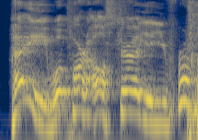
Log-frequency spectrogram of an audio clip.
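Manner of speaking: high-pitched, eager mock question; imitating ignorant Americans. Clueless American greeting a South African, imitated eager curiosity. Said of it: "people are like".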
